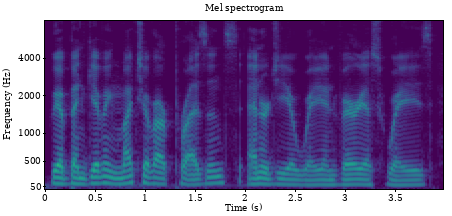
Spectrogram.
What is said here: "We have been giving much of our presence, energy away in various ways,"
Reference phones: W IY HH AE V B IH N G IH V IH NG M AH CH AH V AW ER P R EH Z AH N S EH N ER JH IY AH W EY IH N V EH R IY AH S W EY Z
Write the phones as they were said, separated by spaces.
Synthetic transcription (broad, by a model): W IY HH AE V B IH N G IH V IH NG M AH CH AH V AW ER P R EH Z AH N S EH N ER JH IY AH W EY IH N V EH R IY AH S W EY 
